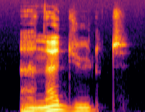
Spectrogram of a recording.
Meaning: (adjective) adult
- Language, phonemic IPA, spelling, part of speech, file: French, /a.dylt/, adulte, adjective / noun, Fr-adulte.ogg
